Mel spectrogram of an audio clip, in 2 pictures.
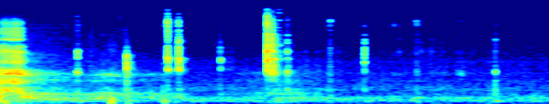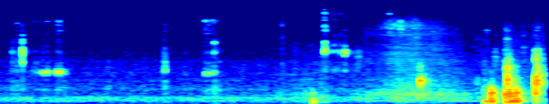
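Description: A dozen or so faint, sharp clicks and ticks at irregular intervals over a near-silent room.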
